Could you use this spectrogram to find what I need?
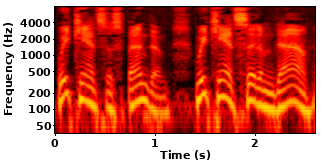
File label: MOCK Voice; WFAN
